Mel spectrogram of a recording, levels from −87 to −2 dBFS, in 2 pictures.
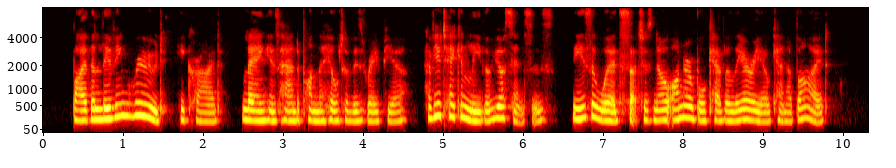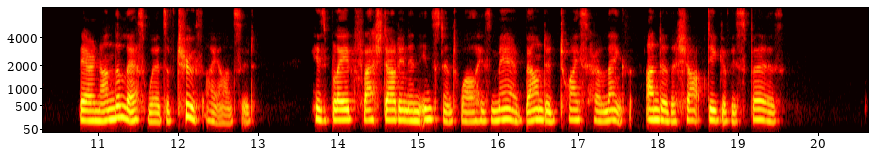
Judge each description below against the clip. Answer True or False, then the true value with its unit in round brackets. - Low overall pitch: False (200 Hz)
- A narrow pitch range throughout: True (2.2 semitones)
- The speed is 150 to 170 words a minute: False (185 wpm)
